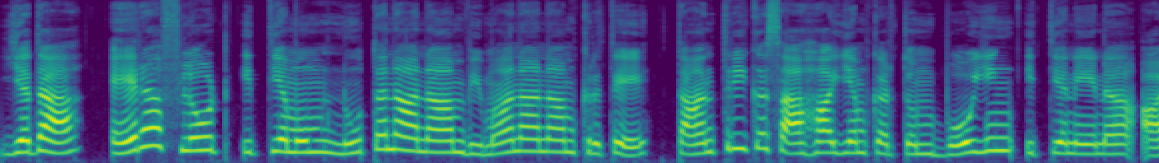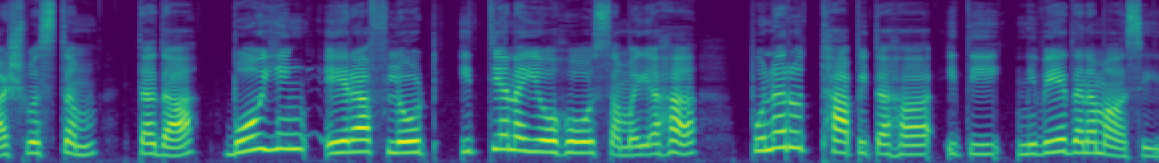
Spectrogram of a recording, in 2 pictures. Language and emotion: Sanskrit, neutral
